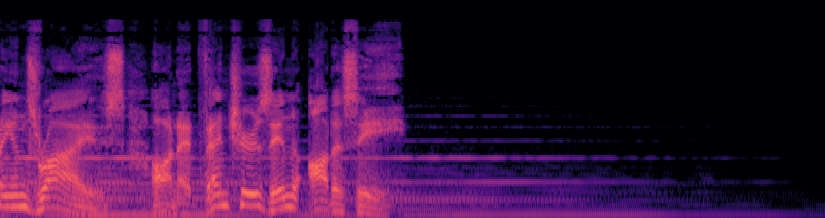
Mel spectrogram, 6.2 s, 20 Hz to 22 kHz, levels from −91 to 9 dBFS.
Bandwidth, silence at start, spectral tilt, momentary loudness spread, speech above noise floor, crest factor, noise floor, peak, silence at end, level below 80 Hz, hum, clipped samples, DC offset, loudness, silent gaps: 16 kHz; 0 s; -3 dB/octave; 6 LU; 46 dB; 20 dB; -71 dBFS; -6 dBFS; 2.45 s; -48 dBFS; none; under 0.1%; under 0.1%; -24 LUFS; none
